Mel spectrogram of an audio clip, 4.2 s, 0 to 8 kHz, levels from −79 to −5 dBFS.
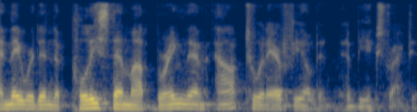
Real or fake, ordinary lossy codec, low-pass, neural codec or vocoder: fake; AAC, 32 kbps; 7.2 kHz; codec, 16 kHz, 2 kbps, FunCodec, trained on Chinese and English, 25 frames a second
